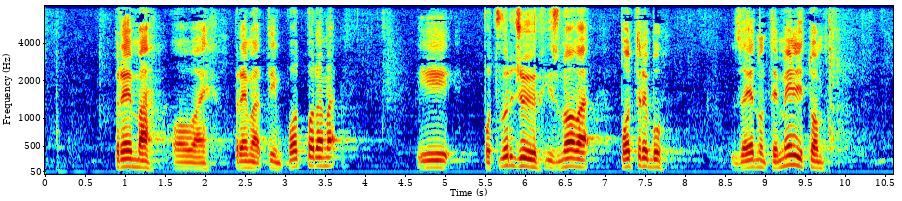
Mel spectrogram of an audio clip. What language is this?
Croatian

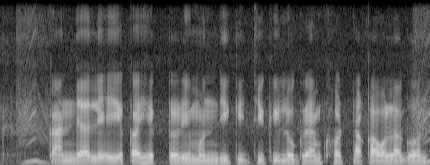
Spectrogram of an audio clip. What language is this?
Marathi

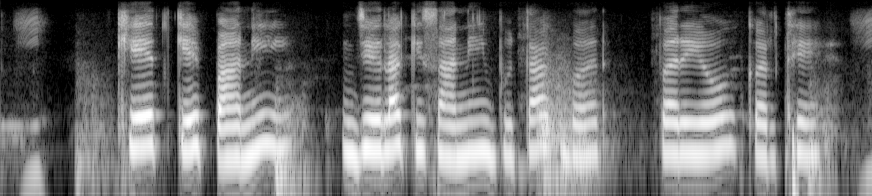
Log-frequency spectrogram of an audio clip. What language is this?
Chhattisgarhi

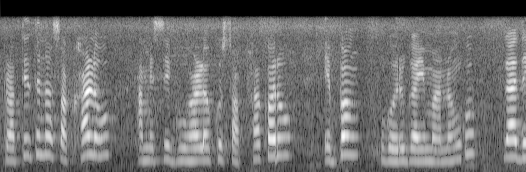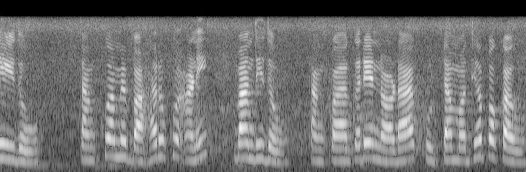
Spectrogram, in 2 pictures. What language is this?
Odia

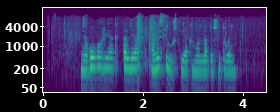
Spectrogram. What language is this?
Basque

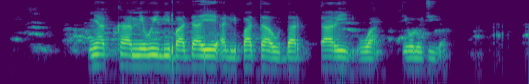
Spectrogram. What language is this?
Swahili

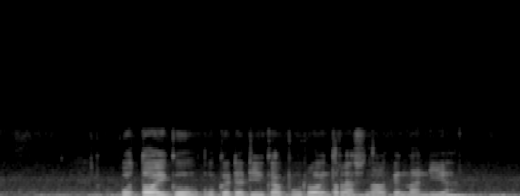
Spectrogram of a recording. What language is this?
Javanese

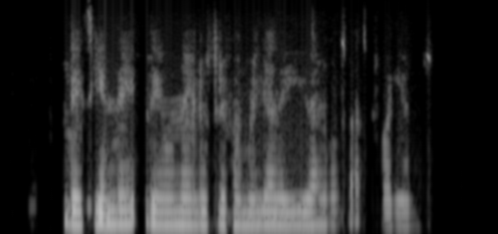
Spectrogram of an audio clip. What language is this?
Spanish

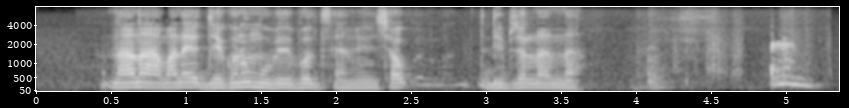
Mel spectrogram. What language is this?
Bangla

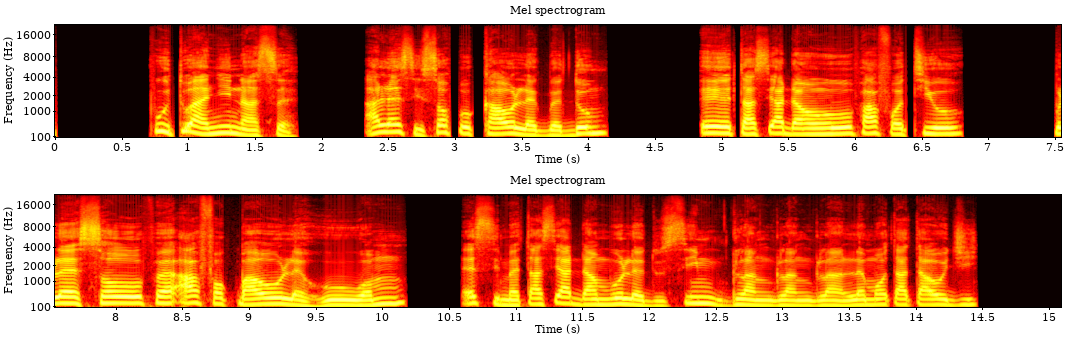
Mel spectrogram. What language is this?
Ewe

